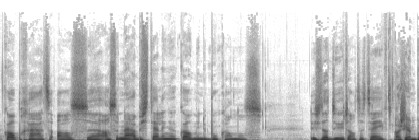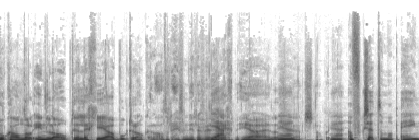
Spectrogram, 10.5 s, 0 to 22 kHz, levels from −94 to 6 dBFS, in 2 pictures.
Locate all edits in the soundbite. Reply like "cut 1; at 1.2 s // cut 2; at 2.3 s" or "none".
cut 1; at 4.8 s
